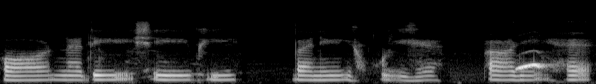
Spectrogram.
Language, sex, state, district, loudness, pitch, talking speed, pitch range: Hindi, female, Chandigarh, Chandigarh, -18 LUFS, 210 Hz, 90 wpm, 205-215 Hz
